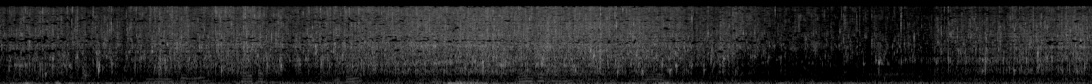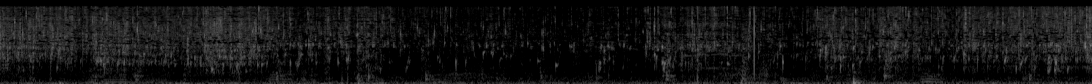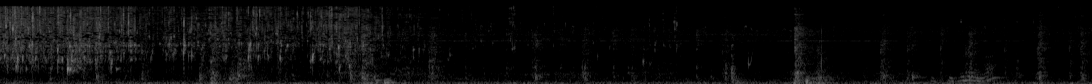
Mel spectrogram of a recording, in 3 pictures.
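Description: Shallow pond water trickling and splashing over a submerged concrete step, a steady crackling wash that grows quieter near the end.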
